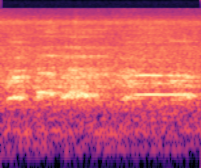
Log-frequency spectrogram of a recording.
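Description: A rooster crowing once: a few short notes followed by a long held final note, lasting nearly two seconds.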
